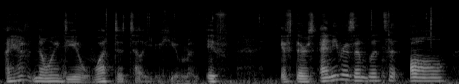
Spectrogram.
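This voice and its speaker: A young adult performer voicing a haughty, grumpy yet secretly shy catboy in an intimate roleplay audio drama, stammering and often slipping into breathy near-whispers. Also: medium pitch, expressive, a little fast, a little mellow, a little hiss or hum, natural voice. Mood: flustered, indignant.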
